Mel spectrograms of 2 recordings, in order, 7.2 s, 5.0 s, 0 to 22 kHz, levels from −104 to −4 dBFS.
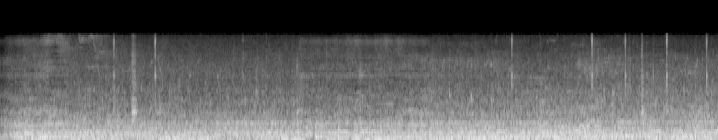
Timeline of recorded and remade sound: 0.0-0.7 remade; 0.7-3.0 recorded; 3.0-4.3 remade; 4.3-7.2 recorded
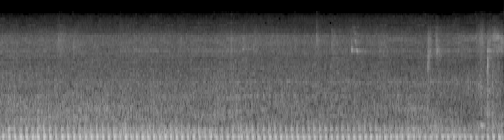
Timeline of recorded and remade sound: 0.0-0.6 remade; 0.6-1.2 recorded; 1.2-2.4 remade; 2.4-3.8 recorded; 3.8-5.0 remade

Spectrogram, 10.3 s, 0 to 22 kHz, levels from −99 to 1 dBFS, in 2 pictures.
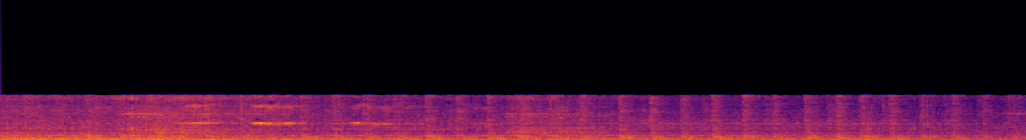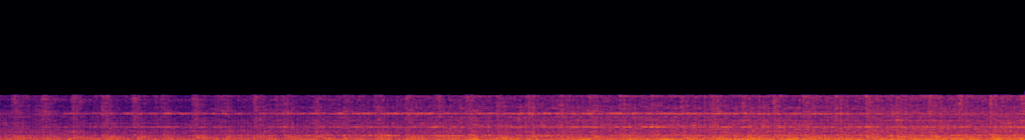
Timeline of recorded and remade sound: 0.0-3.0 remade; 3.0-4.3 recorded; 4.3-10.3 remade

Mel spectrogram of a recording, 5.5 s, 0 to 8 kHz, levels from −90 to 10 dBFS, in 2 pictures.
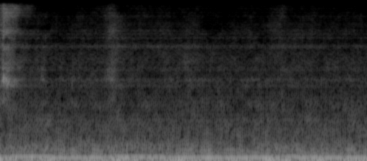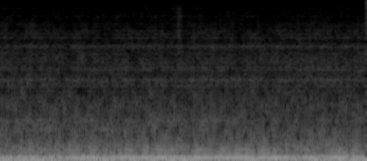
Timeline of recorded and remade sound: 0.0-5.5 remade

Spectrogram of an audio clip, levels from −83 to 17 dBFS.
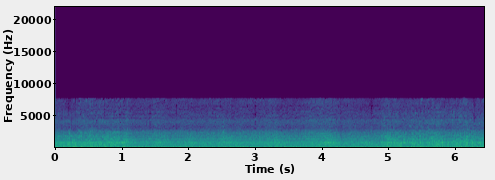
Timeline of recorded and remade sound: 0.0-1.1 remade; 1.1-4.9 recorded; 4.9-6.4 remade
